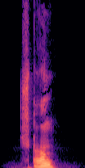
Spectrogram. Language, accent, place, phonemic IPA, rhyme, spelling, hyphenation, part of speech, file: German, Germany, Berlin, /ʃpʁʊŋ/, -ʊŋ, Sprung, Sprung, noun, De-Sprung.ogg
- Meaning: 1. jump, leap 2. crack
